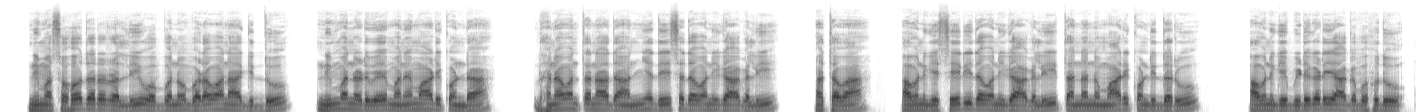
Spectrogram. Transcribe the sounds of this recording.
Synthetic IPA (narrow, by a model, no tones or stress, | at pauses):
nimːɐsɐɦɔːd̪ɐɾɐɾɐlːiɔbːɐnubɐɽɐʋɐnaːɡid̪ːu | nimːɐnɐɽuʋe̞mɐnemaːɽikoɳɖɐ | d̪ʱɐnɐʋɐnt̪ɐnaːd̪ɐːnjɐd̪ɛːʃɐd̪ɐʋɐniɡaːɡɐli | ɐt̪ʰɐʋaː | ɐʋɐniɡe̞se̞ːɾid̪ɐʋɐniɡaːɡɐlit̪ɐnːɐnːumaːɾiko̞ɳɖid̪ːɐɾuː | ɐʋɐniɡe̞biɽɐɡɐɽɛjaːɡɐbɐɦud̪u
